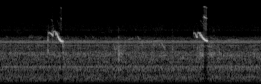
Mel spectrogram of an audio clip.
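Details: Osprey calling at its nest on a webcam, 19 April 2024: two clear, piercing whistled notes, each sliding downward, about one and a half seconds apart, over a steady background hum.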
